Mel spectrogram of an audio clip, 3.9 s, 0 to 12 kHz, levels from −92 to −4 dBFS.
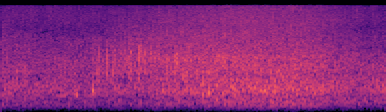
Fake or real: real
